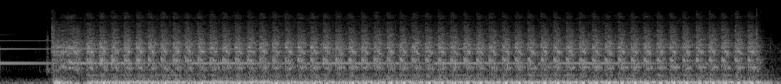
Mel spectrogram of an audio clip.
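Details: 1999 Cummins 24-valve diesel, sitting 2+ years, first start attempt: long steady starter grind at roughly four turns a second, never firing; lift pump runs but little diesel reaches the injector lines, air in the fuel system.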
